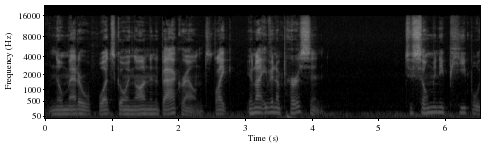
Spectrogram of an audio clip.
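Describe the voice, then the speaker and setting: Against a clearly noisy ambient background, a man plays a theatrical supervillain in an audio roleplay, his voice fairly low. Soft-hearted and anxiously attached to his nemesis, he addresses the listener directly, earnest and halting, with touches of wry banter.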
